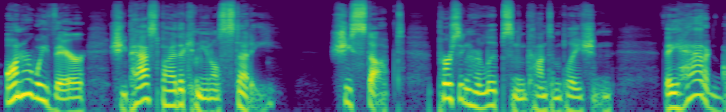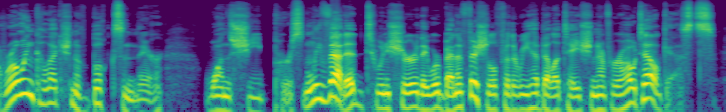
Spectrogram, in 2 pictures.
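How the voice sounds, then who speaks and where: An audiobook narrator reading a story chapter, with a lot of movement in the pitch. The delivery is expressive and lively, and the recording is close and dry with no room sound. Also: normal speed, no echo. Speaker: audiobook reader. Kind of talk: read-aloud story narration.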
